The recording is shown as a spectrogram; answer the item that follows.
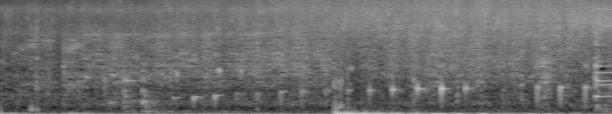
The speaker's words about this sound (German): Und jetzt rührt man das nämlich hier schön mit der Gabel nochmal durch, bis das muss halt, wenn du die Gabel hochnimmst, muss das von selber laufen, wie so eine Soße halt. Ein bisschen dicker.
